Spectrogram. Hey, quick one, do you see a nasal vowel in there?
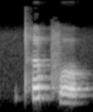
no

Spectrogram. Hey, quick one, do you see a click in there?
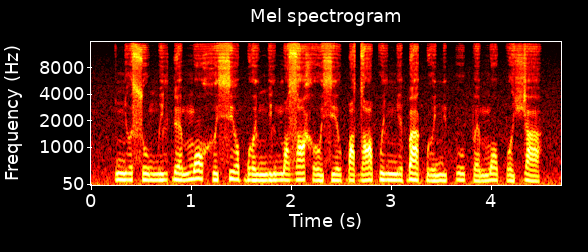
no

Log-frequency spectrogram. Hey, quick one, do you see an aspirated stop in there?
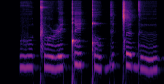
no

